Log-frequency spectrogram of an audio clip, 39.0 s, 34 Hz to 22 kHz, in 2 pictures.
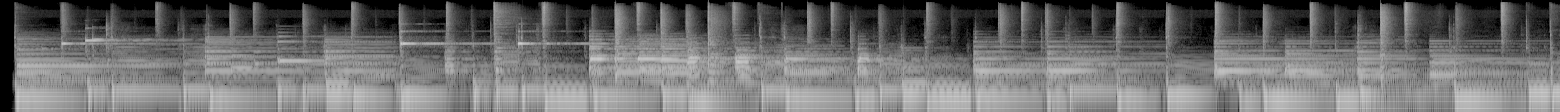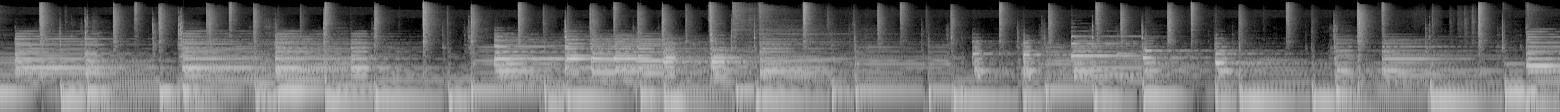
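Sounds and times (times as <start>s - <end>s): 
mid tempo samba: 0.2s - 38.9s.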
